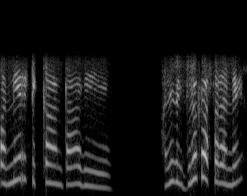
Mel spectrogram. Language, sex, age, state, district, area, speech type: Telugu, female, 45-60, Andhra Pradesh, East Godavari, rural, conversation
